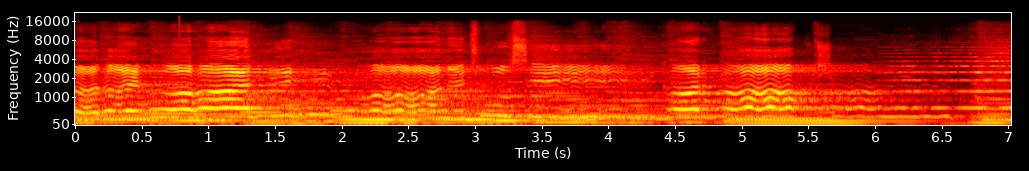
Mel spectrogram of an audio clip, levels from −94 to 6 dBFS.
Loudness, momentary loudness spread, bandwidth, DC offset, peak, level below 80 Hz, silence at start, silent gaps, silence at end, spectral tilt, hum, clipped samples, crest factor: -22 LUFS; 14 LU; 16.5 kHz; under 0.1%; -6 dBFS; -46 dBFS; 0 s; none; 0 s; -5 dB/octave; none; under 0.1%; 16 dB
